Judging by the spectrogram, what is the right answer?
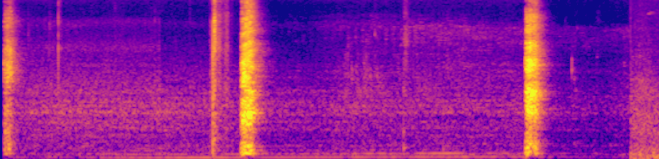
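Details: Dog with kennel cough (canine infectious tracheobronchitis) during a coughing fit: a few short, harsh, forced coughs in a quiet room.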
